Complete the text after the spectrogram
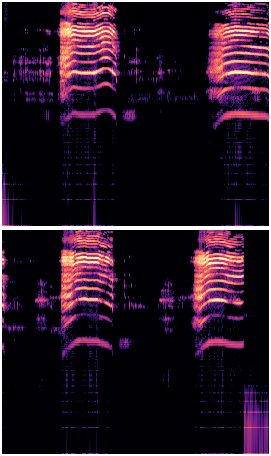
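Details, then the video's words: A koala gives a distress or alarm call: four loud, wavering, harmonic-rich wails, each about a second long, separated by pauses with softer squeaks between. "the next example of a distress call or alarm call is that of a koala"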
